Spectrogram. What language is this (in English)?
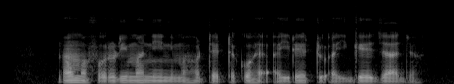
Kikuyu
